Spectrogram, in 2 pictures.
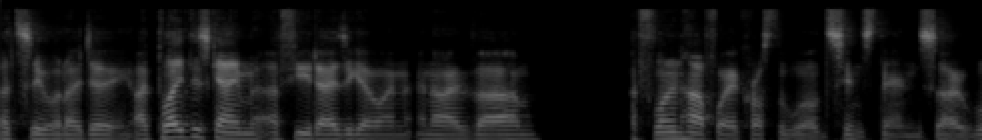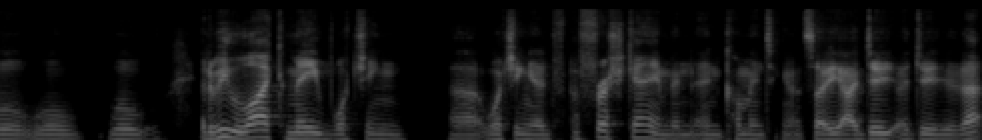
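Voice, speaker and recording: A man with an Australian accent talks at a fairly quick pace. His pitch is medium and varies in an ordinary way. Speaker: card game content creator. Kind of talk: gameplay commentary. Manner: hesitant, many fillers.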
